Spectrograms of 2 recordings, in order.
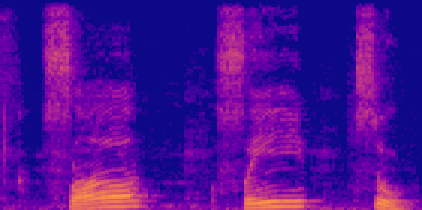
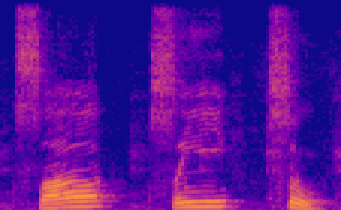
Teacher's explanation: letak pangkal lidah naik ke langit langit saat kita membaca huruf sad makanya bunyi suaranya desis anginnya lebih tebal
